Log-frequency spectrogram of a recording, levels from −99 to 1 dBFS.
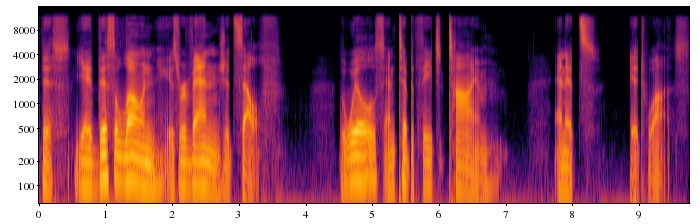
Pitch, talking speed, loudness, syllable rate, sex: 95 Hz, 100 wpm, -21 LUFS, 3.1 syllables/s, male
